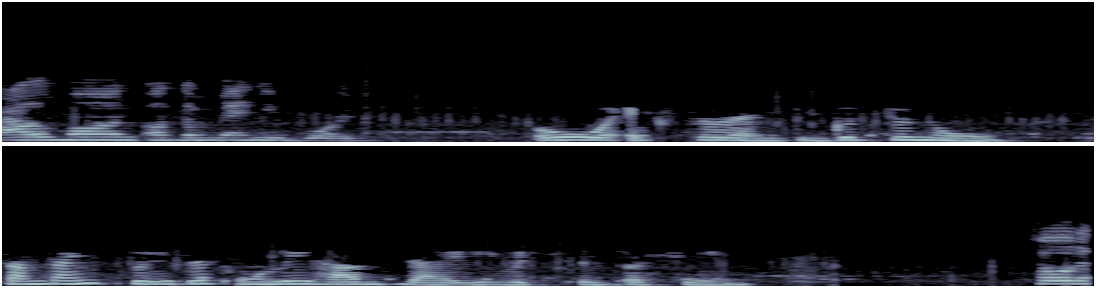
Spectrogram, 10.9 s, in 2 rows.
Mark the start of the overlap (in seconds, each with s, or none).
none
